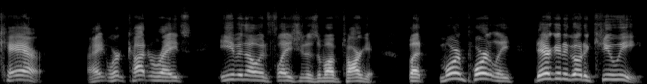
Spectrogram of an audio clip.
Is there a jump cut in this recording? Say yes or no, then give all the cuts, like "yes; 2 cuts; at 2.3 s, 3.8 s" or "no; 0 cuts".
no; 0 cuts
